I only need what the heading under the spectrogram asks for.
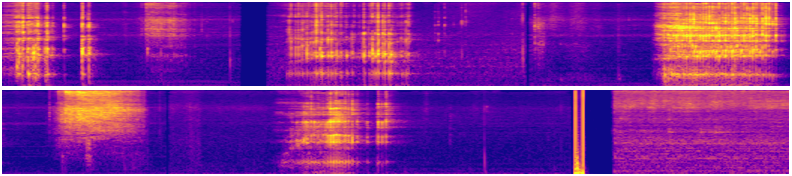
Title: TikTok Girl Burp Compilation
